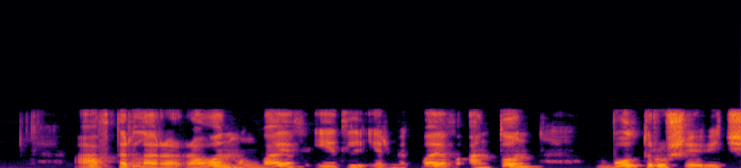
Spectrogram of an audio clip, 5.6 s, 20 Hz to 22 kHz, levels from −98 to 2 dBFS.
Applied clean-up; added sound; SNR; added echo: none; none; none; none.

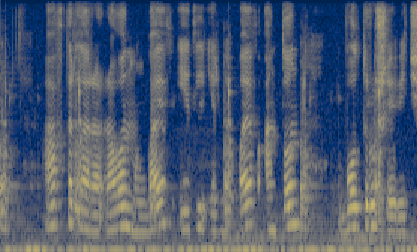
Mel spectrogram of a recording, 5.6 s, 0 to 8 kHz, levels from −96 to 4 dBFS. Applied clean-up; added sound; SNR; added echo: none; Tick-tock; 8 dB; none.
